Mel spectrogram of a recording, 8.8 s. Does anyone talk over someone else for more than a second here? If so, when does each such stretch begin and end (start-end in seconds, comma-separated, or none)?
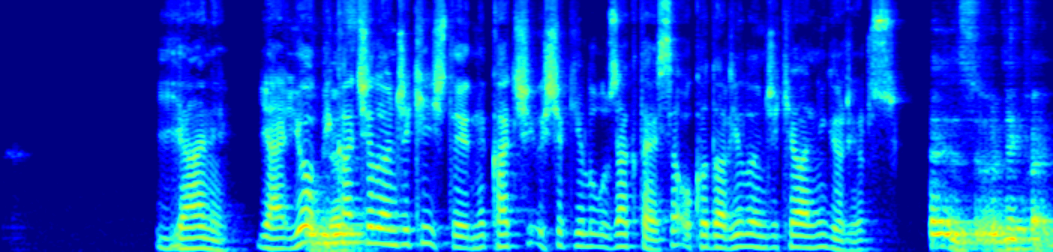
none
